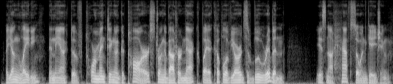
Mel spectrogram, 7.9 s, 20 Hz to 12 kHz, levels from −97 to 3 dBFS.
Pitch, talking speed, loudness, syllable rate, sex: 95 Hz, 205 wpm, -18 LUFS, 5.3 syllables/s, male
